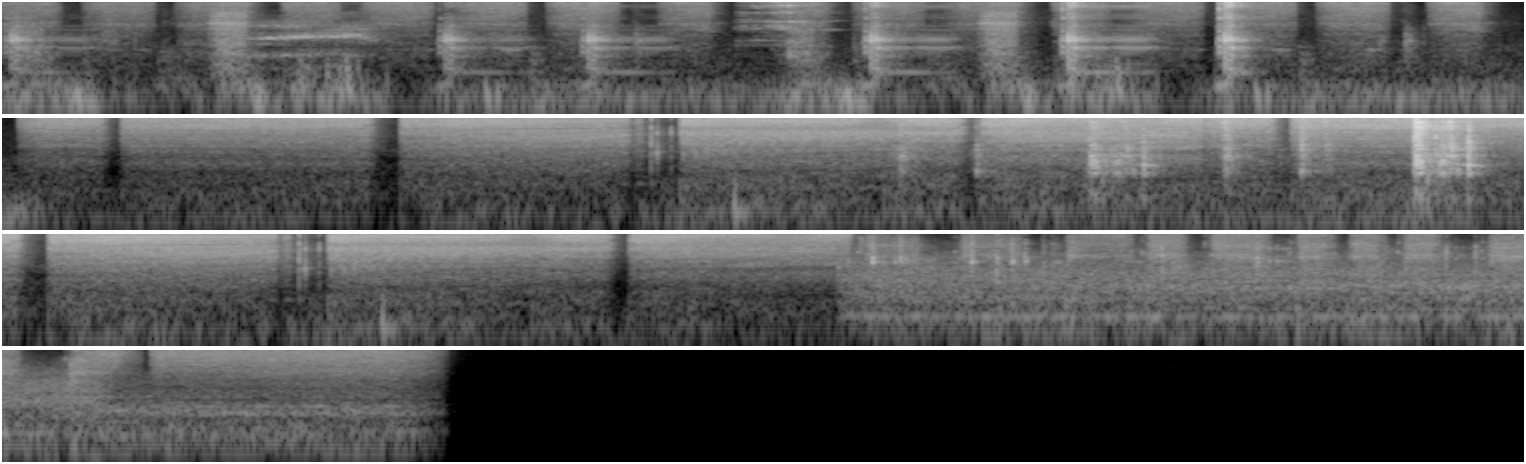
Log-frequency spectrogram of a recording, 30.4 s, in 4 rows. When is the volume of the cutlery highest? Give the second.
15 s.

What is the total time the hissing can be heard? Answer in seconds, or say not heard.
25 s.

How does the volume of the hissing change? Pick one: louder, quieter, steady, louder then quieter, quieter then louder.
louder then quieter.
